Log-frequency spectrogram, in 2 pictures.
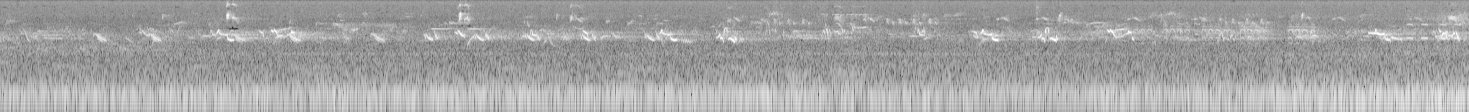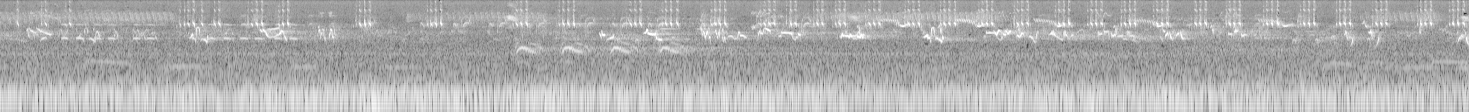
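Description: A nature ambience of many birds chirping over a steady low rumble. From about halfway, a fast, even insect chirring joins in and grows a little louder.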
